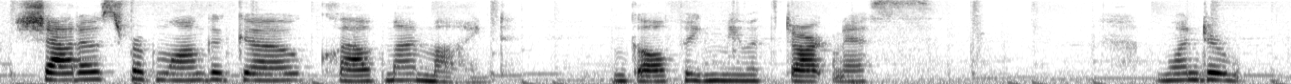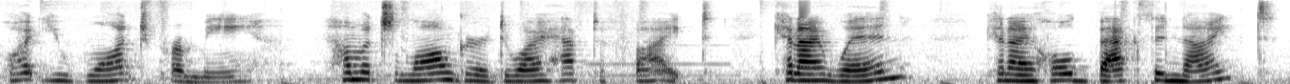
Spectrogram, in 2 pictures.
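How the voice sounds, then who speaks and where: A woman giving a dramatic poetry reading, deliberate, with pauses between short phrases. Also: mid-range voice, soft background music. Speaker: poetry reader.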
